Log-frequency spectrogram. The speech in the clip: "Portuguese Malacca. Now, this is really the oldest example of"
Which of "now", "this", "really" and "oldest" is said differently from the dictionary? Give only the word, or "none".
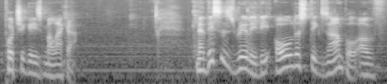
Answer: none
